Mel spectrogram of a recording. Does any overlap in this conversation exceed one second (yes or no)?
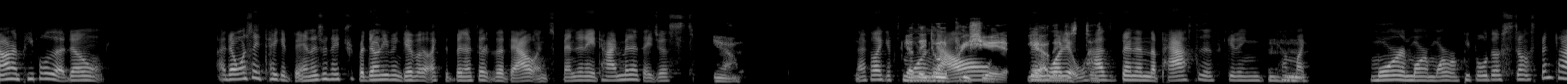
yes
